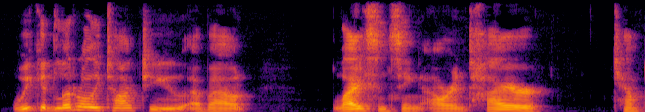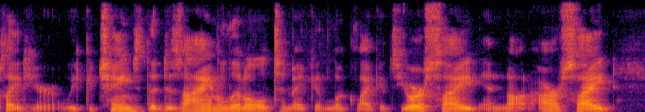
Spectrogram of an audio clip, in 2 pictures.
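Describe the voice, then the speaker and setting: A man of medium pitch uses an ordinary speaking voice with lively intonation and big swings in loudness, on a very clean recording with a silent background. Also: moderate pace. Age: 60s. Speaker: company CEO presenting his product. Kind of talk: sales pitch. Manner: casual, with frequent fillers.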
